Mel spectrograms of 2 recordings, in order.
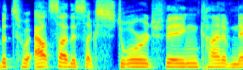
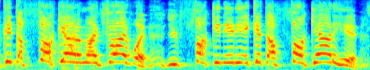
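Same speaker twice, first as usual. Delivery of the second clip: much higher, louder imitated screaming man; furious shout; 12 semitones higher, 3 dB louder than usual. Enraged man screaming at the delivery driver to leave, furious shout. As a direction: shriek the insults like a man losing it.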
